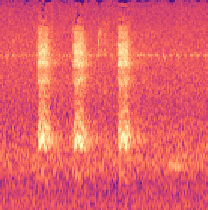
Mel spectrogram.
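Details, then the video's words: Three harsh, evenly spaced caws about half a second apart from an American crow, part of a family group's extended backyard conversation, over quiet background. "American Crows Calling"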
